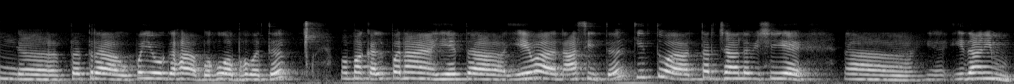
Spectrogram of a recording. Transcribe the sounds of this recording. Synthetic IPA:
t̪ɐt̪ɾɐupɐjoːɡɐɦɐ̆bɐɦuɐbʱɐʋɐt̪ | mɐmɐkɐlpɐnaːeːt̪ɐeːʋɐnaːsiːt̪kint̪uʋɐːnt̪ɐɾd͡ʒʱaːlɐʋiʂɐjeː | id̪aːnim

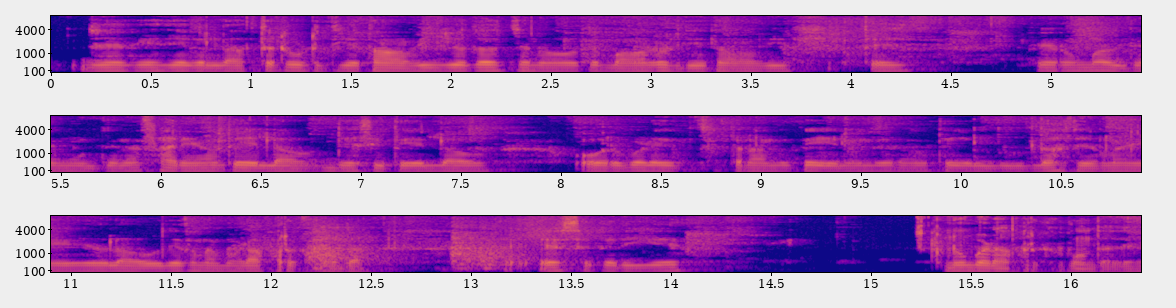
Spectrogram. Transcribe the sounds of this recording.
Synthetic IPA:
d͡ʒeːked͡ʒiːɡələt̪ːʈʊʈd̪iːɛːt̪ãːʋiːd͡ʒoːd̪əsd͡ʒ̪ɪnoːt̪eːbãːʈʊʈd̪iɛːt̪ãːʋiːt̪eː | pʰɪɾõːməld̪eːmõːd̪eːnẽːsaːɾejãːt̪eːlaːd̪eːsiːt̪eːlːaːoː | ɔ̰ːɾbəɽeːsɪt̪əɾãːd̪eːt̪eːlɦõːnd̪eːnẽːoːt̪eːld̪uːd̪əsd̪eːkʰnãːeːolaːoːd̪eːkʰnãːbəɽaːpʰəɾəkpɔ̃ːnd̪aːt̪ḛːʔɪskəɾijeː | nũːbəɽaːpʰəɾəkpɔ̃ːnd̪aːd̪eːnː

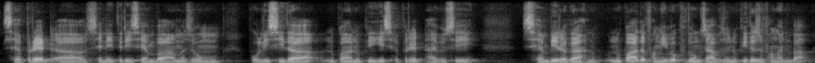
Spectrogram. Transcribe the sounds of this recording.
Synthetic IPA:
sepɾetsenitɐɾisembɐːmɐs̬uŋ | polisidɐnupanupiɡisepɾet̚ɦajbɐsi | sembiɾɐɡɐnupadɐpʰɐŋiβɐkʰudoŋt͡ʃabɐzunupidɐzupʰɐŋɐnbɐ

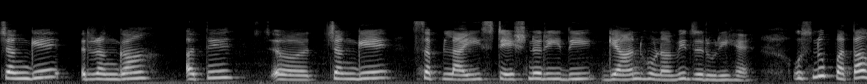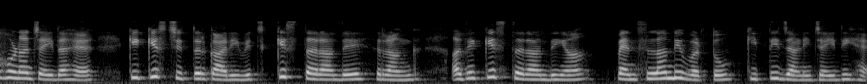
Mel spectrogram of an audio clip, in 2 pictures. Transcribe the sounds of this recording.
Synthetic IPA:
t͡ʃəŋɡeː | ɾəŋɡãː | ət̪eː | t͡ʃəŋɡeː | səplaːiːsʈeːʃnəɾiːd̪iːɡjaːnɦoːɽ̃aːʋiːzəɾuːɾiːɦɛː | ʊsnũːpət̪aːɦoːɽ̃aːt͡ʃaːiːd̪aːɦɛː | kɪkɪst͡ʃɪt̪ːəɾkaːɾiːʋɪt͡ʃkɪst̪əɾãːd̪eːɾəŋɡ | ət̪eːkɪst̪əɾãːd̪ijãː | pɛ̃ːnslãːd̪iːʋəɾt̪õːkiːt̪iːd͡ʒaːɽ̃iːt͡ʃaːiːd̪iːɦɛː

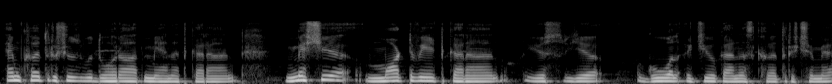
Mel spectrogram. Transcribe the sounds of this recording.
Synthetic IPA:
emkʰəːt̪ɾɨt͡ʃʰuzbɨd̪oːɾaːt̪ʰmeɦnɐt̪kɐɾaːn | met͡ʃʰimoːʈiʋeːʈkɐɾaːnjusji | ɡoːlɐt͡ʃuːkɐɾnɐskʰəːt̪ɾɨt͡ʃʰume

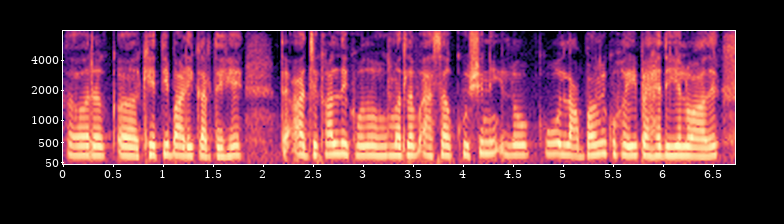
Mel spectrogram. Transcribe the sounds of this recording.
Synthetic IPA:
ɔːɾkʰeːt̪iːbaːɽiːkəɾd̪eːɦeːt̪eːʔəd͡ʒkəld̪ɪkʰoːd̪oːmət̪ləbɛ̰ːsãːkʊʃniloːkːlaːbãːʋiːkʊɦaːiːpɛːɦd̪iːelʊʋaːd̪eː

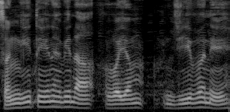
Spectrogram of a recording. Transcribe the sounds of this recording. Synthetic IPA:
sɐŋɡiːt̪eːnɐʋinaːʋɐjɐm | d͡ʒiːʋɐneː

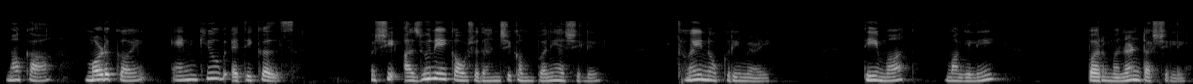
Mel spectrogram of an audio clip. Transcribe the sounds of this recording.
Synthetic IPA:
m̤aka | məɽkə̃j | enkjuːbet̪ikəls | əɕiːʔəd͡zʱuːnekəwɕəd̪ʱãɲt͡ɕiːkəmpəniːəɕili | t̪ʰə̃jnɔkɾiːmeɭi | t̪imat̪ | maɡli | pəɾmaneɳʈaɕili

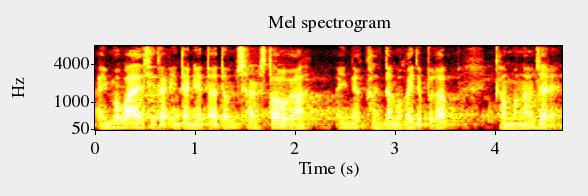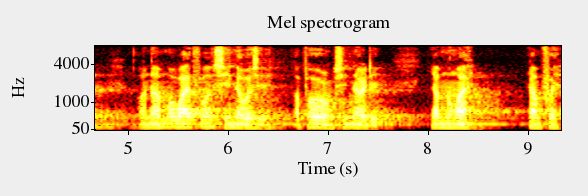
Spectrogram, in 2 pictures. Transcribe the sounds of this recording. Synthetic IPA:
ɐjmobajlsidɐ̰ʔintɐɾnet̚ːaːdumsaɾstawɐɡa | ɐjnɐkʰaŋdɐmɐkʰajdɐpulap̚ | kʰaŋbɐŋamzaɾe | anamobajlpʰonsinɐβɐs̬eɐpʰaɾɔmsinadijamnuŋaj | jampʰaj

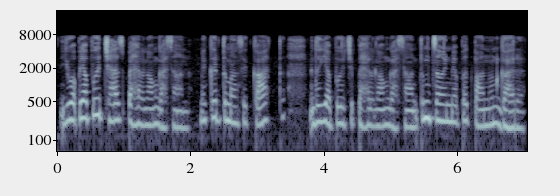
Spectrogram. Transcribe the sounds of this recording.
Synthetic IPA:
juɐpjapɨːɾt͡ʃʰazpɐɦɛlɡamɡɐsaːnmikɨɾt̪ɨmɐnsikat̪ɨmid̪ɨkjapɨɾt͡ʃʰipɐɦɛlɡaːmɡɐsaːnt̪ɨmt͡səːnʲmipɐt̪̚paːnunɡɐɾ

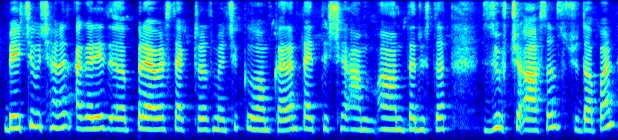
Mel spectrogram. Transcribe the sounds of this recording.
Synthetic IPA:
beːt͡ʃʰiʋɨt͡ʃʰanɐt͡sɐɡɐɾjet̪ʲpɾaːʋɐɾsek̚ʈɐɾɐsmɐnʲt͡ʃʰikɨʋɐmkɐɾant̪ɐjt̪ːist͡ʃʰiaaːmt̪ɐɾist̪ɐt̪ziʂt͡ʃʰiaːsɐnsu̥t͡ʃʰud̪ɐpɐn

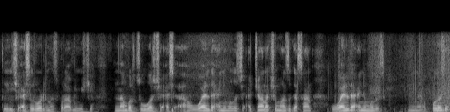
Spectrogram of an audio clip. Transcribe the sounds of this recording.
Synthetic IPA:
t̪ɨit͡ʃʰḭʔɐ̰siɾoːɖɨnɐspɾaːblʲimit͡ʃʰi | nɐmbɐɾt͡suwɐɾt͡ʃʰḭʔɐ̰siʋaːjlɖa̰nimɐlzt͡ʃʰiʔɐ̰t͡ʃaːnɐkt͡ʃʰimaːd͡zɨɡɐsʰaːn | ʋaːjlɖa̰nimɐlz | pəːdʲi

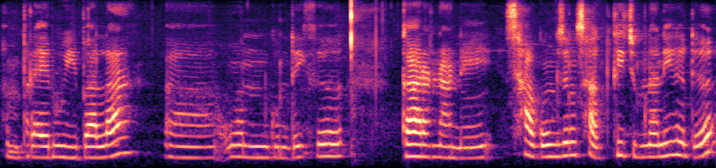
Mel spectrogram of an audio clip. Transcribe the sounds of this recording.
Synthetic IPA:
ampʰɾajɾujbala | ɔnɡundɯjkʰɯ | ɡ̥aɾnanɯjsaɡɔŋzɯŋsaɡlizumnanɯjɦɯdɯ

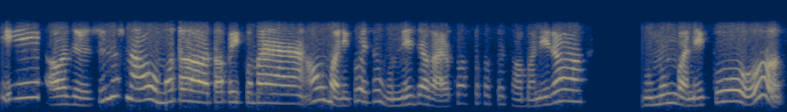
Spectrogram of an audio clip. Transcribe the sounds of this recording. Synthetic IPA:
eʌd͡zursunosmʌʌw̃mʌt̪ʌt̪ʌpaĩkomaaw̃bʱʌnekoesõɡʱunːed͡zʌɡaʌɾukokʌst̪okʌst̪ot͡sʰʌbʱʌneɾʌ | ɡʱumuŋbʱʌnekoɦo

